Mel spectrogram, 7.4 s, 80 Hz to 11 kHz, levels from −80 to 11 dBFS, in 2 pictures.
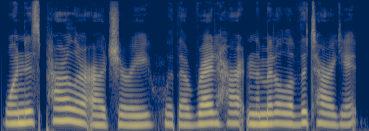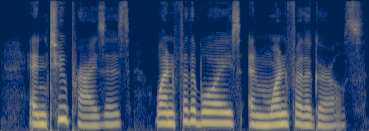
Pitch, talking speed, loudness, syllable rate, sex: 210 Hz, 210 wpm, -17 LUFS, 5.3 syllables/s, female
